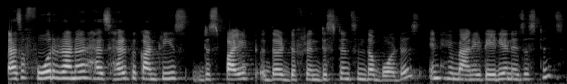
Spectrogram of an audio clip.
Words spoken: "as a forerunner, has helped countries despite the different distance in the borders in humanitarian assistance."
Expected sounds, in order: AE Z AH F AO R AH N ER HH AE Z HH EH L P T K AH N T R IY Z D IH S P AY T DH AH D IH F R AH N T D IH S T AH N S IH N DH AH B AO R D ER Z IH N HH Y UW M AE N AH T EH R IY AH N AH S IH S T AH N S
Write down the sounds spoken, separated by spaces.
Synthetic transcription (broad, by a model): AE Z AH F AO R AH N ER HH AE Z HH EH L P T K AH N T R IY Z D IH S P AY T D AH D IH F R AH N T D IH S T AH N S IH N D AH B AO R D ER Z IH N HH Y UW M AE N AH T EH R IY AH N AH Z IH S T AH N S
